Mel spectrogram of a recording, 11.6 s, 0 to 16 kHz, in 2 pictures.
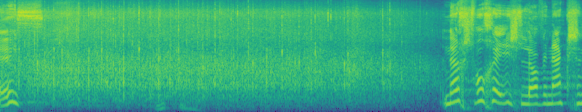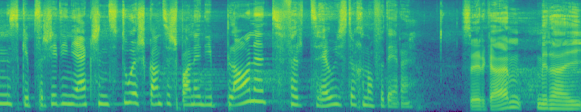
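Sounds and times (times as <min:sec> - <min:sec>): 
speech: 0:00.0 - 0:00.4, 0:04.4 - 0:11.6
audience applause: 0:00.0 - 0:04.4.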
